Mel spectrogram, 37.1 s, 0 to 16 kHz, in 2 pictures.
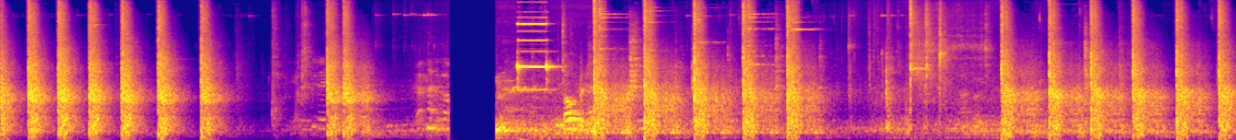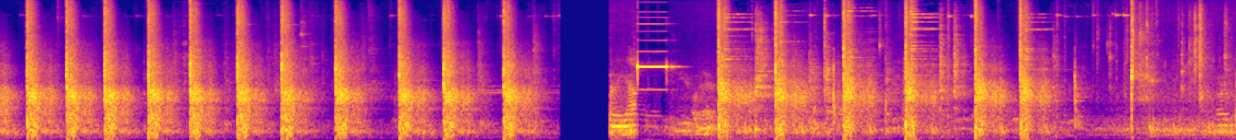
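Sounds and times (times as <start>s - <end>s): rapid gunshots on steel plates: 0.0s - 3.6s, 4.9s - 5.6s, 8.8s - 12.5s, 15.0s - 26.9s, 29.3s - 34.5s
shot timer beep: 7.7s - 8.5s, 28.1s - 28.8s.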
